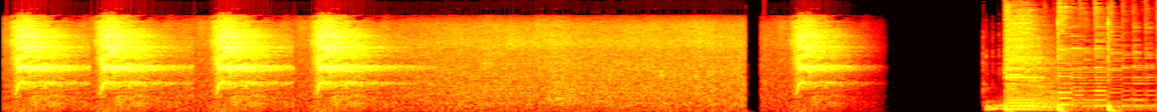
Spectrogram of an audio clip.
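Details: Simulated sneezing fit imitating the sneezing panda: a run of five loud, sharp sneeze-like bursts, then a cut to a clattering noise.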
